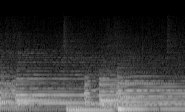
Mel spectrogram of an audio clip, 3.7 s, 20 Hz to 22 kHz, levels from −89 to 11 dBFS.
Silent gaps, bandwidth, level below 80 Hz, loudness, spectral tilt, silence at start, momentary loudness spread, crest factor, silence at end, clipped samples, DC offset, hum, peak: none; 5 kHz; -32 dBFS; -23 LUFS; -10.5 dB/octave; 0 s; 10 LU; 16 dB; 0 s; under 0.1%; under 0.1%; none; -6 dBFS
